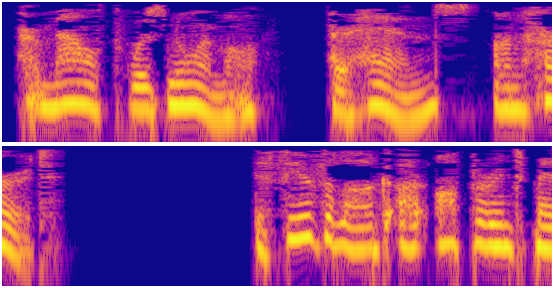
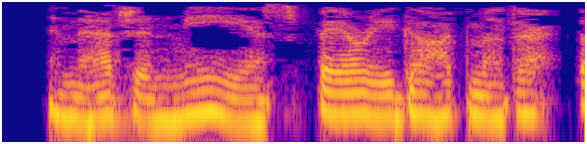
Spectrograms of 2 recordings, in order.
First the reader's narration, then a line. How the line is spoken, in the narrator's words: Elizabeth murmured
